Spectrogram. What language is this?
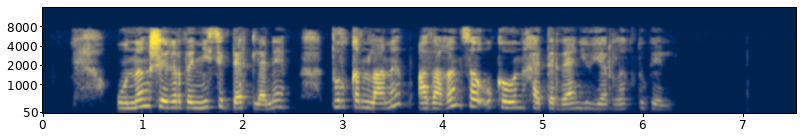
Bashkir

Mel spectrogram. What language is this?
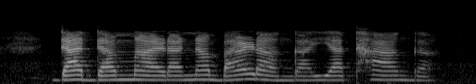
Venda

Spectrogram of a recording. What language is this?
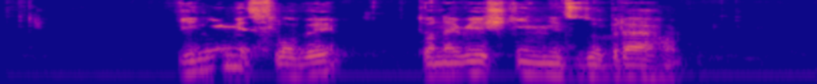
Czech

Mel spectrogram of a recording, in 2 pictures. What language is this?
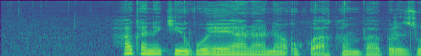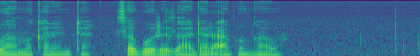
Hausa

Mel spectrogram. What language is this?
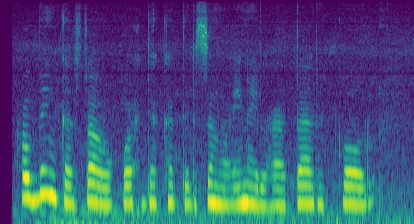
Somali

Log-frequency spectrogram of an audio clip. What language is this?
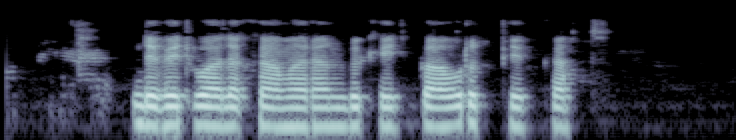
Central Kurdish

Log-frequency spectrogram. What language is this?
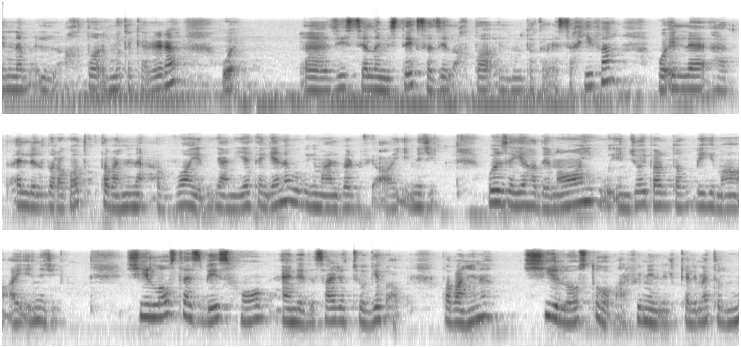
Arabic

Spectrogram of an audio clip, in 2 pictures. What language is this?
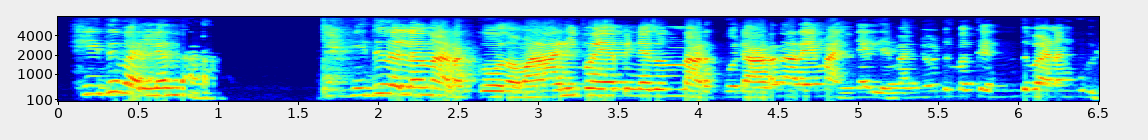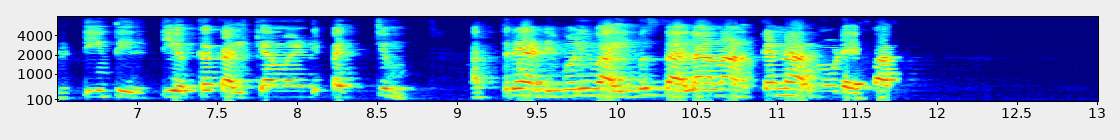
Malayalam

